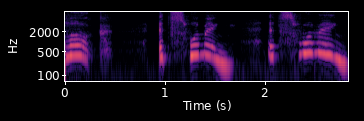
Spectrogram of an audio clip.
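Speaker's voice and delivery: thrilled, excited shout, pitched very high. After the children dig a trench in the sand, Megan is shouting excitedly. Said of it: "shouted Megan excitedly".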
